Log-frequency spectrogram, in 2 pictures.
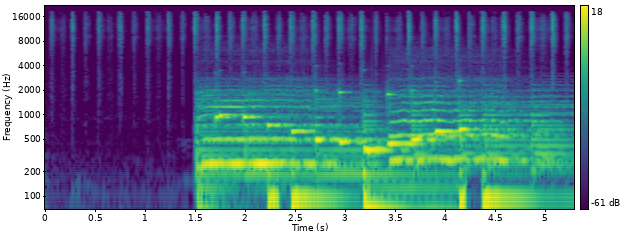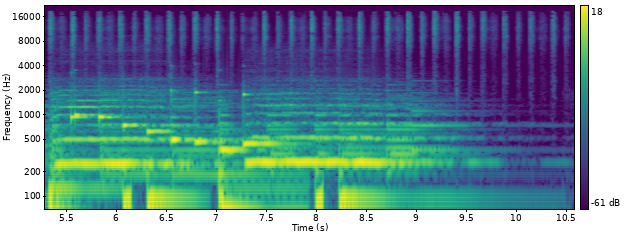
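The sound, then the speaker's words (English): A short, upbeat instrumental jingle kicks in after a brief pause, with a bouncy bass line, bright layered chords and steady ticking percussion, then fades out near the end. “Jingle, please”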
